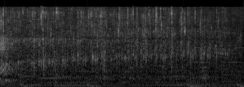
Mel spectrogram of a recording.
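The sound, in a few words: pouring cooked rose syrup into basil seed drink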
